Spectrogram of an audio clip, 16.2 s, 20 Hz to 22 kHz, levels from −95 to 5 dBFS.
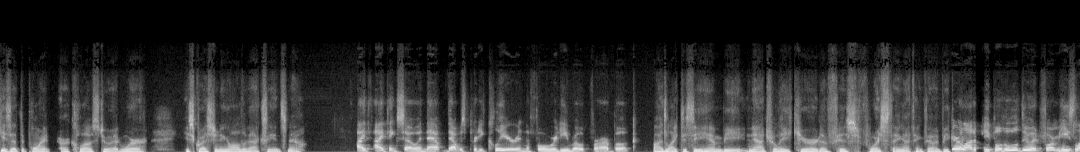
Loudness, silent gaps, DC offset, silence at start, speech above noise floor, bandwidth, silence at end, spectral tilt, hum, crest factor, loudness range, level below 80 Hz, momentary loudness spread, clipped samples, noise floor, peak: -12 LUFS; none; 0.3%; 0 s; 50 dB; 11 kHz; 0 s; -7 dB/octave; none; 12 dB; 3 LU; -42 dBFS; 6 LU; under 0.1%; -61 dBFS; 0 dBFS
